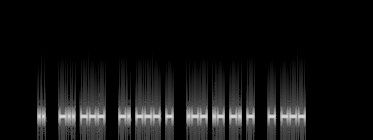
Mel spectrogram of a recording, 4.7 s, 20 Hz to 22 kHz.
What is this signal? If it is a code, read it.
Morse code, heard as a keyed tone, about 45 wpm, 700 Hz. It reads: I DO NOT WANT TO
